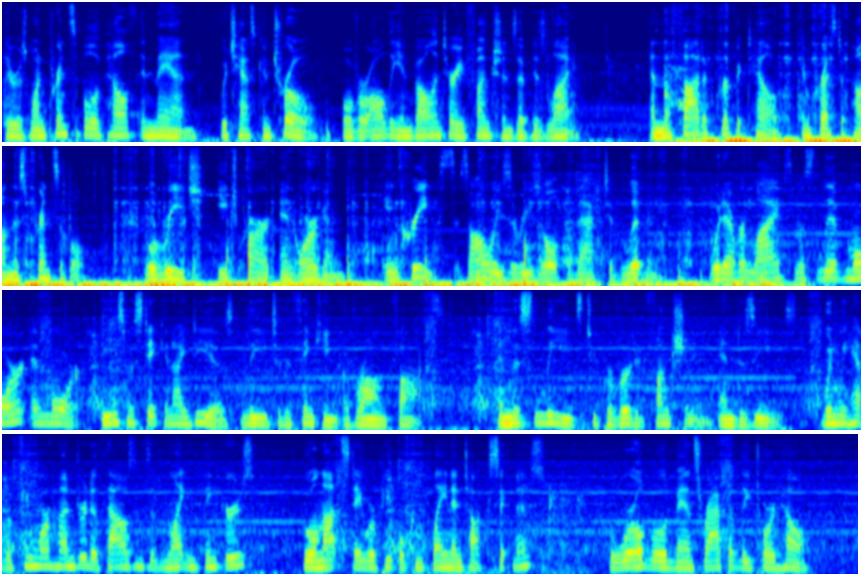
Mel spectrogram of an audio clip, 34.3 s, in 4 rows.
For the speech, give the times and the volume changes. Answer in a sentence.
The speech can be heard from 0.0 to 31.2 s, at a steady volume; and briefly from 31.9 to 33.9 s.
